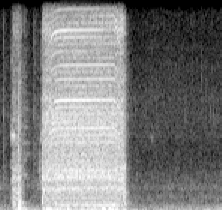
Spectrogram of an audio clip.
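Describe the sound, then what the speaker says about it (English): A power drill driver removing screws whirs steadily for about a second after a brief rattling tap, then cuts off, leaving quiet room noise. "Now use this drill driver to take them out with"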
